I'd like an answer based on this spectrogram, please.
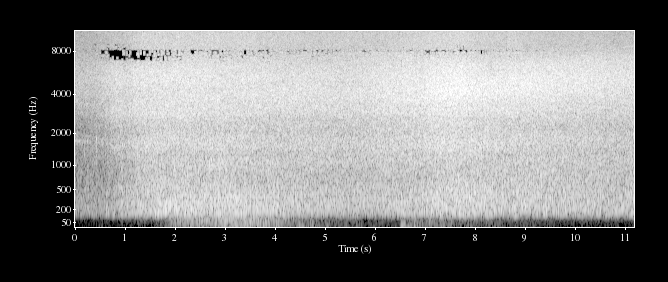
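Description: Sea surf washing in steadily, rising sharply about a second in and swelling again later.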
